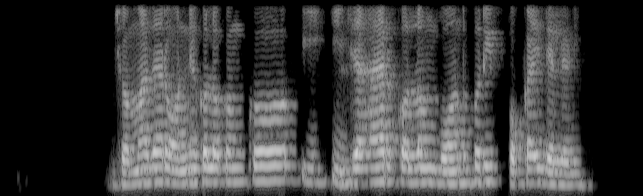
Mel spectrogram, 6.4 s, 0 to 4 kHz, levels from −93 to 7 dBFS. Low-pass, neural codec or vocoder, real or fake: 3.6 kHz; vocoder, 44.1 kHz, 128 mel bands every 256 samples, BigVGAN v2; fake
